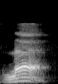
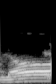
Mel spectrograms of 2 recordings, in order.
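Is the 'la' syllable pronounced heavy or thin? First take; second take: thin; heavy. First: The syllable is light with a thin vowel. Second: The syllable is heavy with a rounded vowel. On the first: The speaker calls it right. "La tipis" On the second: The speaker calls it wrong. "Jangan lo"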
